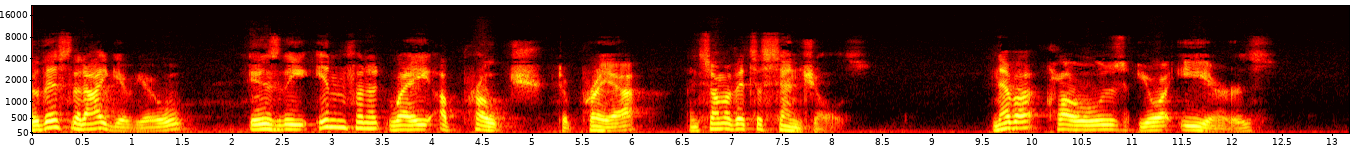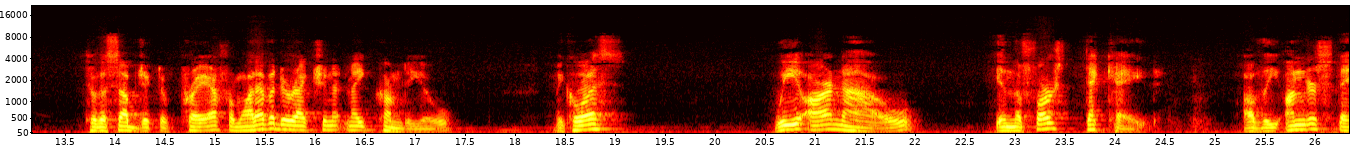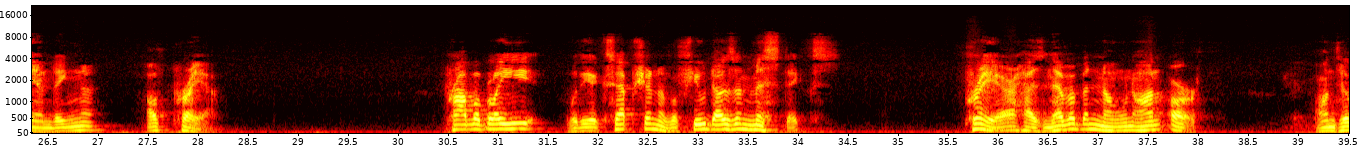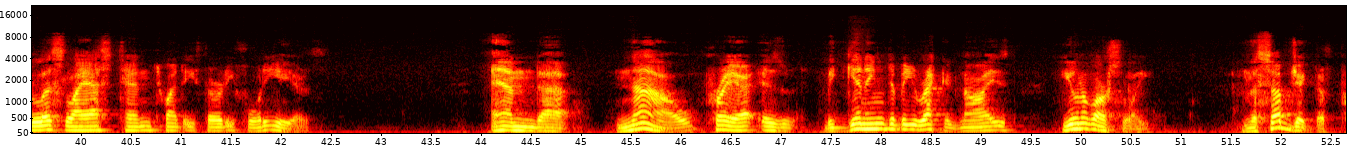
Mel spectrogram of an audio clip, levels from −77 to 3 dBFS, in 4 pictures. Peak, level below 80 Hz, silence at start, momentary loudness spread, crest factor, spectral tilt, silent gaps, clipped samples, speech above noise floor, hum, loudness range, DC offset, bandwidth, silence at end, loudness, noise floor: -2 dBFS; -42 dBFS; 0 s; 13 LU; 14 dB; -7 dB/octave; none; under 0.1%; 38 dB; none; 5 LU; under 0.1%; 9.6 kHz; 0 s; -15 LUFS; -52 dBFS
